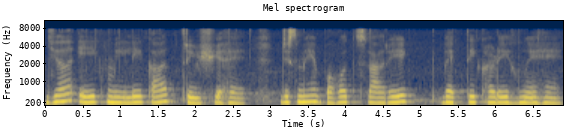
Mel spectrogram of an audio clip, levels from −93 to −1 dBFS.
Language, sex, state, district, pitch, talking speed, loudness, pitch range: Hindi, female, Jharkhand, Deoghar, 210 Hz, 115 wpm, -14 LUFS, 200-220 Hz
